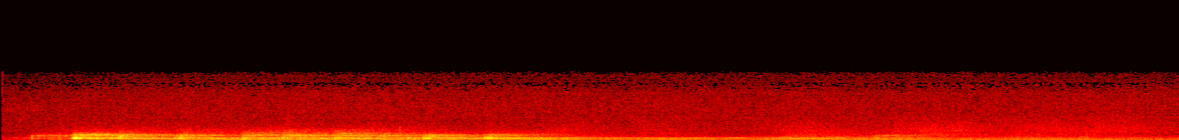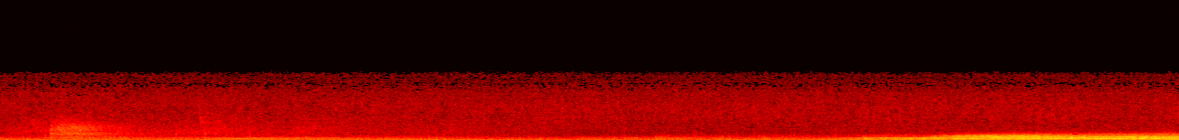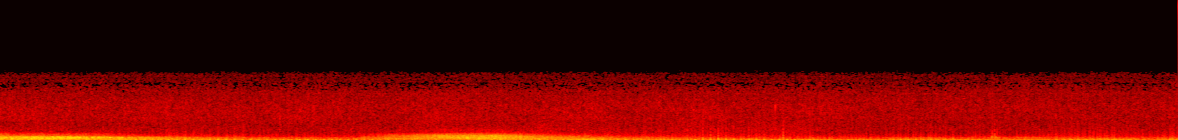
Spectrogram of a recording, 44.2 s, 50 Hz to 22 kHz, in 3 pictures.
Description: Dungeon Ambience; Idle Sword 2

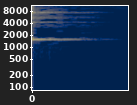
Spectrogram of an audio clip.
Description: Combo Sound; candy crush saga gamerip

